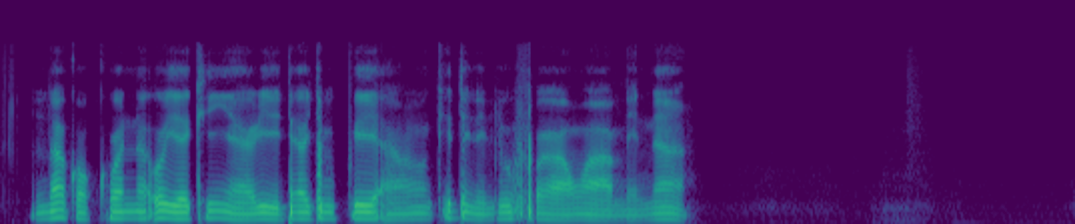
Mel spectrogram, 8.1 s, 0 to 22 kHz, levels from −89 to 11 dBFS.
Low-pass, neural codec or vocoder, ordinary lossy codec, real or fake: 9.9 kHz; autoencoder, 48 kHz, 32 numbers a frame, DAC-VAE, trained on Japanese speech; none; fake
